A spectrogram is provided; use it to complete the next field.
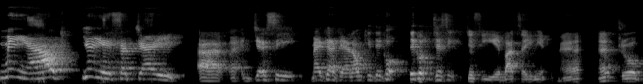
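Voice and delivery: very high, nasal cartoon voice, through the nose. Speaker demonstrating the voice he used for a character: nasal Meowth voice. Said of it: "it was like a nasal voice that I went into".

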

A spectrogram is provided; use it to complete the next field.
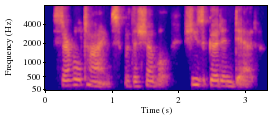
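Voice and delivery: ordinary delivery

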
